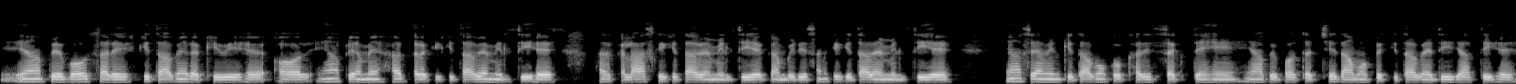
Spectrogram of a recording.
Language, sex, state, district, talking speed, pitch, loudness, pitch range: Hindi, male, Bihar, Supaul, 210 wpm, 115 Hz, -17 LUFS, 115-120 Hz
